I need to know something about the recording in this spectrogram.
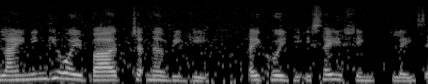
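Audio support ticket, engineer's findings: Overdone noise removal, throughout the clip. Noise reduction stage set too aggressive. Bands near the noise estimate are pulled far down or gated off entirely, taking low-level speech detail with them. Background drops and breaks up into twinkling specks where isolated bins flicker on and off. Speech has consonant tails and soft harmonics missing. Probable component: denoiser in the capture or post chain. Reduce suppression depth or raise the noise threshold margin.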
